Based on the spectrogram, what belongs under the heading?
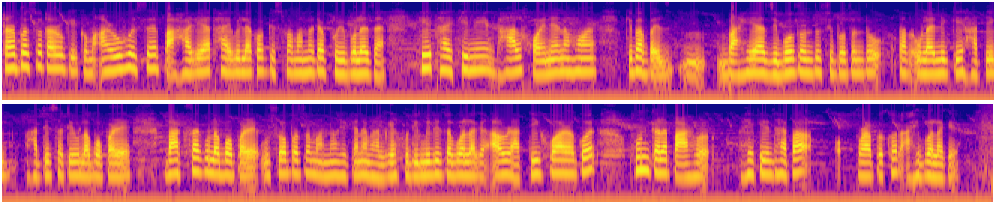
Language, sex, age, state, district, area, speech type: Assamese, female, 18-30, Assam, Dhemaji, urban, spontaneous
